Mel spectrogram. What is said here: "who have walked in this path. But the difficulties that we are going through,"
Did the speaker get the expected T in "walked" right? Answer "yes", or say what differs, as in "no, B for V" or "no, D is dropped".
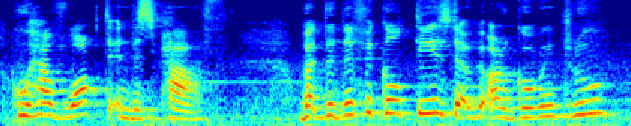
yes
